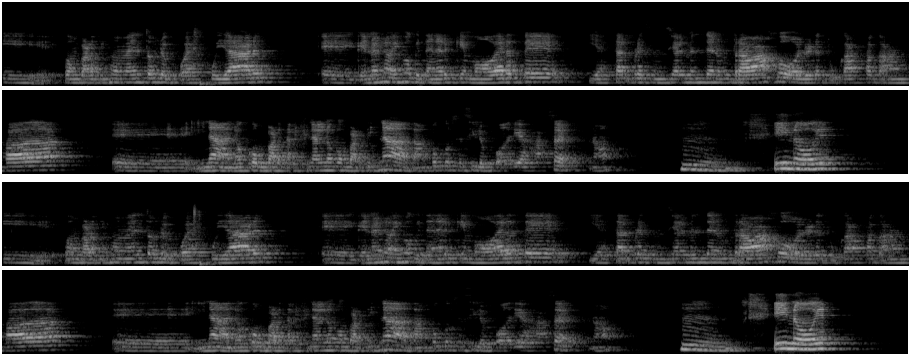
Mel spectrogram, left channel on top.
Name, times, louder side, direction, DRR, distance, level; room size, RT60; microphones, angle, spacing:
voice 1, 0.0-2.6 3.2-9.6 10.2-15.1, left 2 dB, 85° left, 1 dB, 0.8 m, -35 dB
voice 2, 15.9-17.3, right 4 dB, 45° right, 6 dB, 0.3 m, -29 dB
5.0 x 2.2 x 2.7 m, 0.77 s
head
